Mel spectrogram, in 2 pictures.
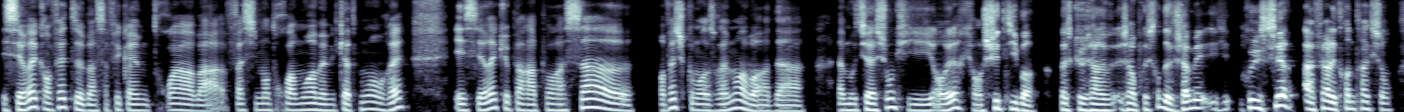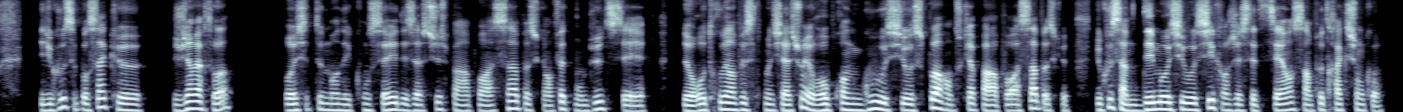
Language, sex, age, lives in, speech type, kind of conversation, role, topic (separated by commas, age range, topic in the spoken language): French, male, 20-24, France, conversation, advice, user, Pourquoi est-ce que je perds ma motivation en cours de route vers mon objectif ?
